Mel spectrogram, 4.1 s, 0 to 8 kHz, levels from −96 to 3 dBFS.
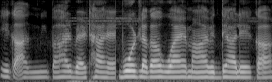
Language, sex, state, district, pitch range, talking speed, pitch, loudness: Hindi, female, Chhattisgarh, Bastar, 185-200 Hz, 160 wpm, 195 Hz, -29 LUFS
